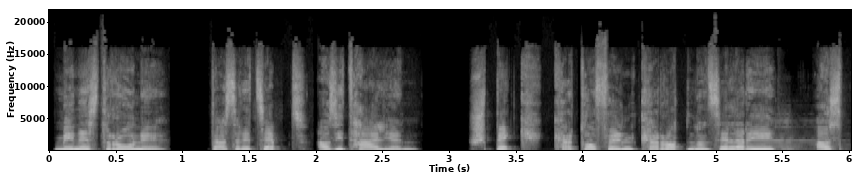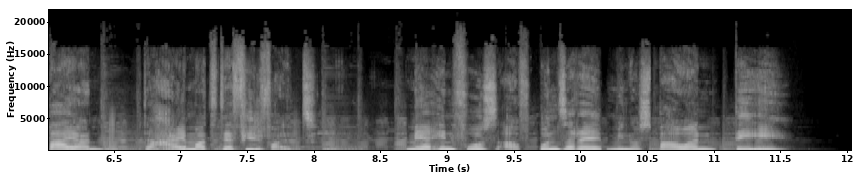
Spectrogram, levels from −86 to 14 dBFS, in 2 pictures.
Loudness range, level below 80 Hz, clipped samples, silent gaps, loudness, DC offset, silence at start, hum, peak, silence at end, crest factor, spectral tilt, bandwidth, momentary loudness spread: 2 LU; -44 dBFS; under 0.1%; 0.92-1.14 s, 2.83-3.12 s; -17 LUFS; under 0.1%; 0.05 s; none; -6 dBFS; 0.5 s; 12 dB; -4.5 dB/octave; 19 kHz; 9 LU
